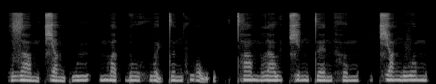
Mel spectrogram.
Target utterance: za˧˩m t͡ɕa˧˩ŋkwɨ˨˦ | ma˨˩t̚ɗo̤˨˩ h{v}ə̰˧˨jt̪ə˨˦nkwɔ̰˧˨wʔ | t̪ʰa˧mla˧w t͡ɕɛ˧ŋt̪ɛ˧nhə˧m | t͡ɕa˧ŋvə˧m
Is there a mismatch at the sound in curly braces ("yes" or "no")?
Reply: yes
